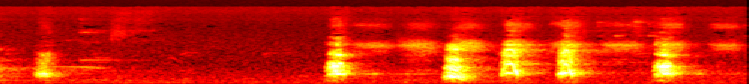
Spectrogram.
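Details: Tibetan Mastiff, called a Bhote dog, giving deep resounding barks: one bark, a pause, then five loud barks in quick succession with a faint tonal hum between them.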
